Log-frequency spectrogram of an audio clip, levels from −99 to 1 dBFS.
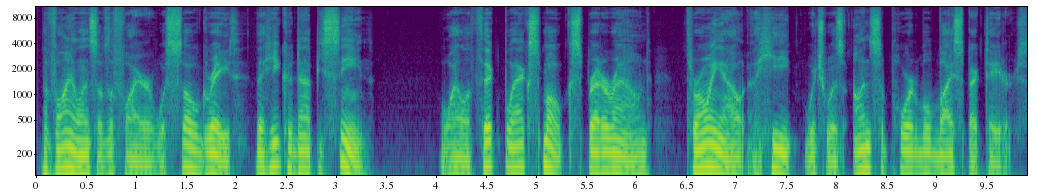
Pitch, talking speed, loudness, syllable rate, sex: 95 Hz, 180 wpm, -18 LUFS, 5.0 syllables/s, male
